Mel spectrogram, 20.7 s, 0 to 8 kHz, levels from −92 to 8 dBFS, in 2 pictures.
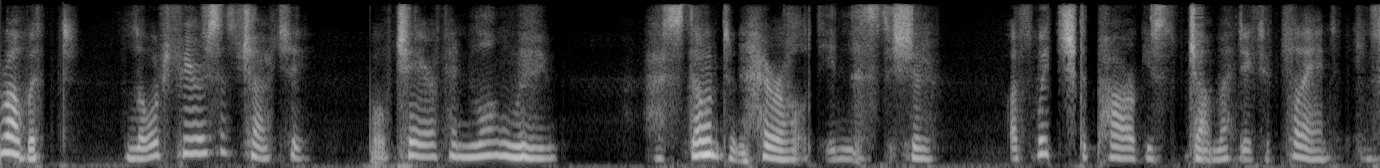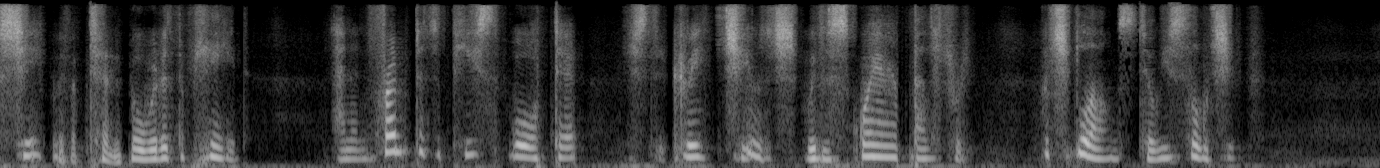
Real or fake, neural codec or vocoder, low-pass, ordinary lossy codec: fake; codec, 16 kHz in and 24 kHz out, 0.4 kbps, LongCat-Audio-Codec, four codebook decoder; 7.2 kHz; AAC, 32 kbps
